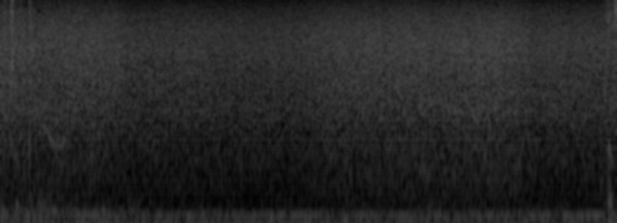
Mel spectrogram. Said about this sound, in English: The violet white noise becomes even more overwhelming closer to the compressor.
